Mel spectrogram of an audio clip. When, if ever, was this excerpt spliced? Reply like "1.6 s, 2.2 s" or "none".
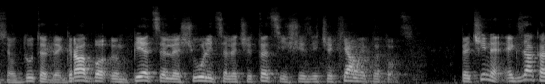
4.3 s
